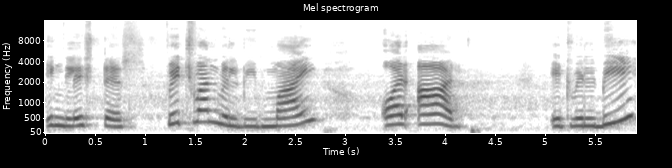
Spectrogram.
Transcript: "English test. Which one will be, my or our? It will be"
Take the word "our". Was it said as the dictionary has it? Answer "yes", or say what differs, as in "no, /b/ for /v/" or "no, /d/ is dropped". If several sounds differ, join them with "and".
yes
